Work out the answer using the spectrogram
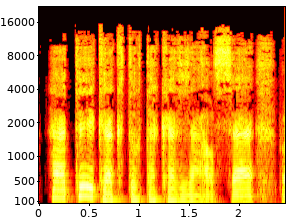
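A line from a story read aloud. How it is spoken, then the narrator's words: Hiss. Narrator (Russian): прошипела Клементина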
